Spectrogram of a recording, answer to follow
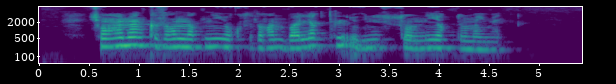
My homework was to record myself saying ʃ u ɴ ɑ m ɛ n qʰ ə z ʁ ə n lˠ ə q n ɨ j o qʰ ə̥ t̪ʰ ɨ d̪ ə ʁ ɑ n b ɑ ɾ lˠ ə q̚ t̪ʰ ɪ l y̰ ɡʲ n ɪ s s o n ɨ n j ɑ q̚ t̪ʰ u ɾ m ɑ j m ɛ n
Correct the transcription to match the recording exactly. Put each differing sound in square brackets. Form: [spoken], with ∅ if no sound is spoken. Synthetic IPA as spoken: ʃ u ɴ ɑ m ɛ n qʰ ə z ʁ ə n lˠ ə q n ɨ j o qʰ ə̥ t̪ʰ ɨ d̪ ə ʁ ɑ n b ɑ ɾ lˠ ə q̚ t̪ʰ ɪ l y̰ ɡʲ n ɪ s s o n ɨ n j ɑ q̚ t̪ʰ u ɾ m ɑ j m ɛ n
